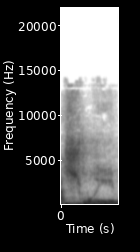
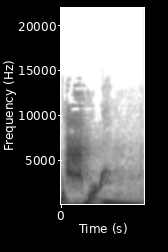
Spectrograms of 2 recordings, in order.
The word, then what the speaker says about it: Asma'i: Yahya bin Maid seperti Asmui itu. Jangan sekali-kali baca Asmui tidak benar bacanya yang benar Asma'i. Tidak ada dalam sejarah namanya Imam Asmu. Itu gak ada Asma'i.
